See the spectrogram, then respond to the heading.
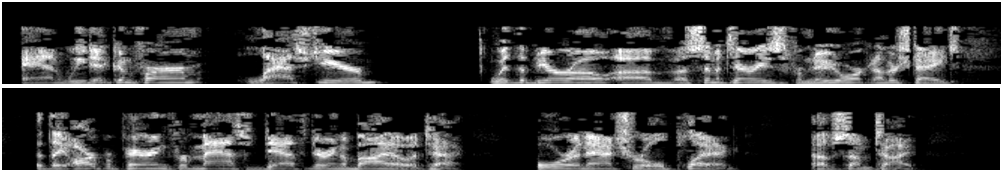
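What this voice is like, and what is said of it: Southern-sounding American accent. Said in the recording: “somebody else with a southern-sounding accent. I guess they sound a little bit like me.”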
